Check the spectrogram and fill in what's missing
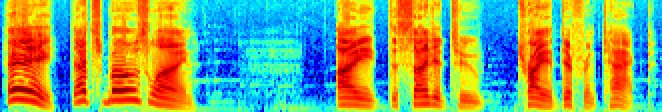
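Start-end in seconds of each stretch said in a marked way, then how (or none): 0.0-2.0 high, loud stooge protest; indignant Curly. A narrator's reading. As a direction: protest loudly in a high comic voice. Curly protests at the stolen line.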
